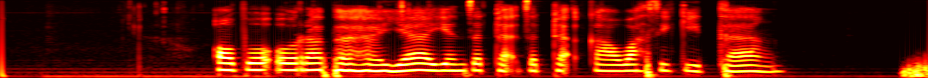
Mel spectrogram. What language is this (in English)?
Javanese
